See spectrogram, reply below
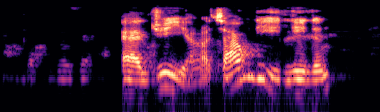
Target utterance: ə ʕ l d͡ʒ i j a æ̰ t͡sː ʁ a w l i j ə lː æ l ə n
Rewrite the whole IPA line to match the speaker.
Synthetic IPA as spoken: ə ʕ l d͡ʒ i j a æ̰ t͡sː ʕ a w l i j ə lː i l ə n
